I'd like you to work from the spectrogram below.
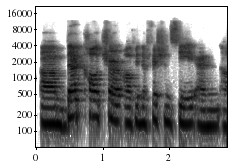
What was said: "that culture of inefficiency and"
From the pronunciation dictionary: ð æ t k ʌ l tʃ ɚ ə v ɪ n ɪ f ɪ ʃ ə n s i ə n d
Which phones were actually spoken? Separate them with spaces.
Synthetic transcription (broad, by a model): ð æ t k ʌ l tʃ ɚ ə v ɪ n ɪ f ɪ ʃ ə n s i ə n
